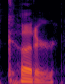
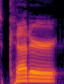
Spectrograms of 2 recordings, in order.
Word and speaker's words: Qatar: It's Qatar. Like, at least pronounce it correctly. Pronounce Let's all make an effort to pronounce these countries' names correctly, so at least they don't have that over us. But it's Qatar, it's Iran, it's Iraq.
